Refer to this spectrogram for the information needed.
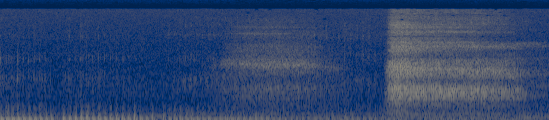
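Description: cat purring

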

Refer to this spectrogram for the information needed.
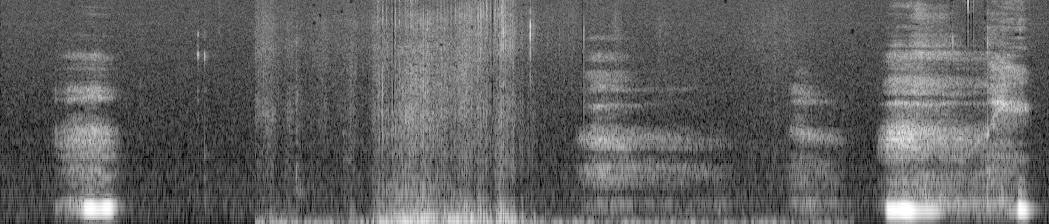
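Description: dress zipper being unzipped

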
